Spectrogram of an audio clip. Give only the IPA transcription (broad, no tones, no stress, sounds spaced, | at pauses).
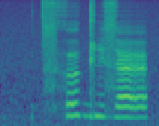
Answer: t͡sʰ ə ɡ i z æ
